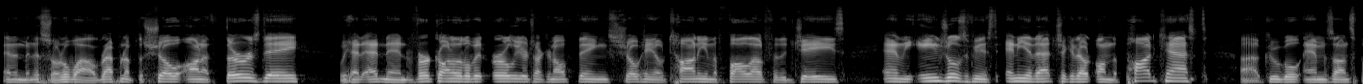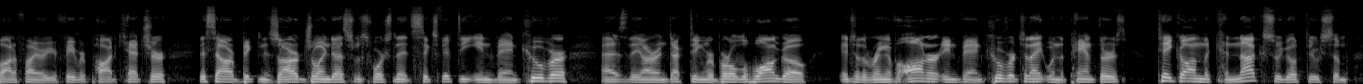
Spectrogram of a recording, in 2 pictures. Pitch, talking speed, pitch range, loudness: 120 Hz, 200 wpm, 115-130 Hz, -25 LUFS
